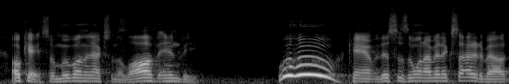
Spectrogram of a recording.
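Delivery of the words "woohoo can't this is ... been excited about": sarcastic, loud, swooping put-on enthusiasm and excitement. Introducing the next topic, the law of envy, with sarcastic fake excitement. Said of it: "That was sarcasm".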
